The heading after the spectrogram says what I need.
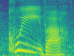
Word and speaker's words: Quiva: Quiva. Quiva? Pronounce the V. It's a hard V.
